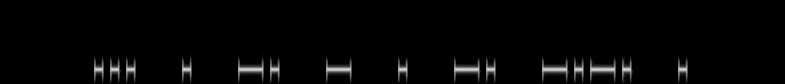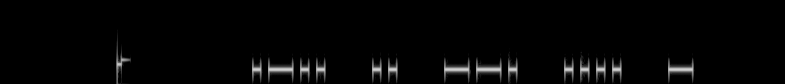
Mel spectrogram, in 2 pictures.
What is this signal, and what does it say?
Morse code, heard as a keyed tone, about 15 wpm, spaced as for 11 wpm, 700 Hz. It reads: SENTENCE LIGHT
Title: 2x Character Spacing - Top 200 Words - 15wpm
